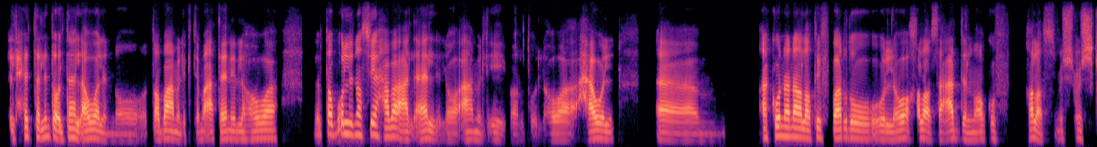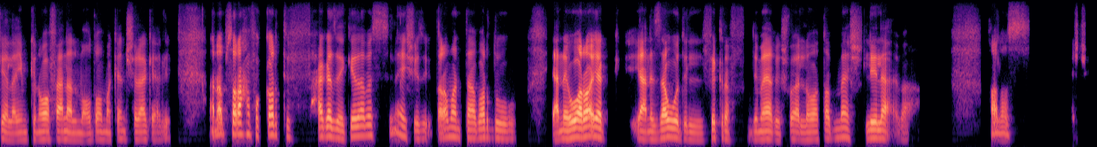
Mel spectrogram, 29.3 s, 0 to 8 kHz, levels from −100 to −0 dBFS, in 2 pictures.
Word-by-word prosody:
الحتّة 145 Hz, -1 st, -1 dB
اللي 135 Hz, +2 st, -1 dB
أنت 150 Hz, -, -1 dB
قُلتها 135 Hz, +5 st, +3 dB
الأول 120 Hz, -1 st, +3 dB
إنه 90 Hz, -1 st, -12 dB
طَب 110 Hz, +1 st, 0 dB
أعمل 115 Hz, -5 st, +5 dB
اجتماع 95 Hz, -, -1 dB
تاني 115 Hz, +1 st, -1 dB
اللي 110 Hz, -1 st, -5 dB
هو 120 Hz, +2 st, -1 dB, 0.7 s
"طَب 180 Hz, -1 st, +4 dB
قُل 185 Hz, 0 st, +3 dB
لي 180 Hz, -, +1 dB
نصيحة 165 Hz, -4 st, +2 dB
بقى 145 Hz, -3 st, +5 dB
على 110 Hz, -, +2 dB
الأقل، 115 Hz, -5 st, 0 dB
اللي -, -, -13 dB
هو 95 Hz, 0 st, -4 dB
أعمل 110 Hz, -1 st, -2 dB
إيه 100 Hz, -4 st, -12 dB
برضو؟" -, -, -16 dB
اللي -, -, -20 dB
هو 100 Hz, 0 st, -3 dB
أحاول 115 Hz, -1 st, +2 dB, 0.6 s
آمم 95 Hz, -2 st, -2 dB, 0.6 s
أكون 150 Hz, +3 st, +3 dB
أنا 145 Hz, -1 st, +6 dB
لطيف 130 Hz, +2 st, 0 dB
برضو، 130 Hz, 0 st, +4 dB, 0.2 s
واللي 110 Hz, -1 st, -4 dB
هو 125 Hz, +2 st, +2 dB
خلاص 120 Hz, -5 st, -1 dB
أعَدّي 115 Hz, +2 st, +1 dB
المَوقِف، 105 Hz, +1 st, -7 dB, 0.2 s
خلاص -, -, -1 dB
مش -, -, -8 dB
مشكلة، 100 Hz, -1 st, -3 dB
يمكن 105 Hz, +1 st, -9 dB
هو 110 Hz, +1 st, +3 dB
فعلًا 110 Hz, 0 st, 0 dB
الموضوع 100 Hz, +2 st, -6 dB
ما 105 Hz, -1 st, -8 dB
كانش 110 Hz, +1 st, -9 dB
راجع 110 Hz, 0 st, -3 dB
لي. -, -, -14 dB, 0.6 s
أنا -, -, +4 dB
بصراحة 185 Hz, -1 st, +4 dB
فكّرت 170 Hz, -1 st, -1 dB
في 135 Hz, -, -14 dB
حاجة 150 Hz, +1 st, +3 dB
زي 125 Hz, -4 st, -2 dB
كده، 150 Hz, +5 st, 0 dB
بس 165 Hz, 0 st, -8 dB
ماشي 150 Hz, -9 st, -6 dB
ز 115 Hz, -, -11 dB
طالما 145 Hz, +1 st, +1 dB
أنت 130 Hz, -1 st, -5 dB
برضو 125 Hz, -2 st, -3 dB, 0.5 s
يعني 120 Hz, 0 st, +3 dB
هو 135 Hz, +3 st, +8 dB
رأيَّك 150 Hz, +2 st, +7 dB, 0.4 s
يعني 110 Hz, 0 st, +3 dB
زوّد 130 Hz, +3 st, +2 dB
الفكرة 100 Hz, -3 st, -6 dB
في -, -, -26 dB
دماغي 110 Hz, -2 st, 0 dB
شوية، 110 Hz, +3 st, -4 dB
اللي 105 Hz, 0 st, -5 dB
هو 110 Hz, 0 st, -1 dB
طَب 120 Hz, +3 st, -6 dB
ماشي، 135 Hz, 0 st, -6 dB
ليه 125 Hz, +1 st, +3 dB
لأ 120 Hz, -1 st, -1 dB
بقى؟ 395 Hz, -, -15 dB, 1.0 s
خلاص. -, -, -5 dB, 0.6 s
ماشي. -, -, -14 dB
115 Hz, 160 wpm, -25 LUFS, 105-135 Hz, 1.0 s, هو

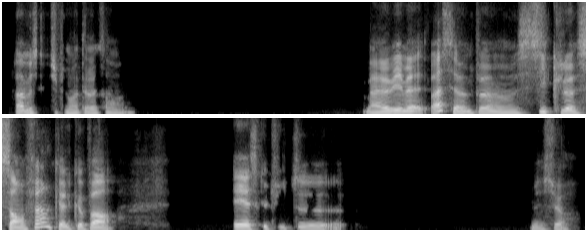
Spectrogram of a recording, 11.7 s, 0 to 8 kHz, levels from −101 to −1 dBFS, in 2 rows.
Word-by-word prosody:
Ah 205 Hz, -, +3 dB
mais 175 Hz, -, -1 dB
c'est 145 Hz, -, -7 dB
super 130 Hz, -2 st, -8 dB
intéressant, 130 Hz, +4 st, -6 dB
hein. 140 Hz, +2 st, -15 dB, 2.3 s
Bah 120 Hz, 0 st, +2 dB
oui 150 Hz, +3 st, +5 dB
mais 120 Hz, -3 st, +2 dB
ouais -, -, +4 dB
c'est -, -, -1 dB
un 120 Hz, -1 st, +1 dB
peu 155 Hz, +5 st, -2 dB
un 130 Hz, -1 st, -2 dB
cycle 145 Hz, 0 st, -1 dB
sans 135 Hz, +2 st, +4 dB
fin, 255 Hz, -, +1 dB
quelque 140 Hz, -, 0 dB
part. 135 Hz, -2 st, +3 dB, 1.2 s
Et 145 Hz, -, +5 dB
est-ce 135 Hz, -1 st, +4 dB
que 145 Hz, -, -4 dB
tu 125 Hz, -3 st, -14 dB
te 130 Hz, 0 st, -5 dB, 1.9 s
Bien 135 Hz, -1 st, -9 dB
sur. 140 Hz, +2 st, -8 dB
135 Hz, 135 wpm, -28 LUFS, 130-145 Hz, 2.3 s, oui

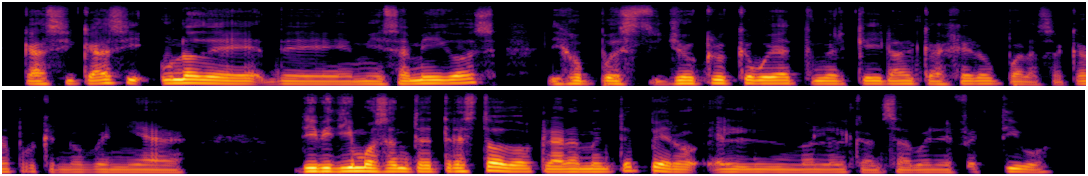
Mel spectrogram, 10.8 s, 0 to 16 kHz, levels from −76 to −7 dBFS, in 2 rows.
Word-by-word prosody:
Casi, 115 Hz, +1 st, -2 dB
casi, 140 Hz, +3 st, 0 dB
uno 150 Hz, +2 st, +7 dB
de 125 Hz, -5 st, +2 dB
de 110 Hz, 0 st, -5 dB
mis 110 Hz, +1 st, -4 dB
amigos 140 Hz, +6 st, +2 dB, 0.2 s
dijo: 115 Hz, +3 st, -2 dB
"Pues 120 Hz, 0 st, -2 dB
yo 130 Hz, +4 st, +1 dB
creo 145 Hz, -2 st, +1 dB
que 140 Hz, -, 0 dB
voy 135 Hz, 0 st, +4 dB
a -, -, +1 dB
tener 120 Hz, -2 st, -4 dB
que -, -, -5 dB
ir 125 Hz, -1 st, -1 dB
al 120 Hz, 0 st, -3 dB
cajero 120 Hz, +2 st, -4 dB
para 105 Hz, -4 st, -8 dB
sacar", 105 Hz, +6 st, -8 dB
porque 120 Hz, -1 st, -13 dB
no 105 Hz, 0 st, -10 dB
venía 105 Hz, -2 st, -7 dB, 0.5 s
dividimos 140 Hz, 0 st, +7 dB
entre 135 Hz, -1 st, +2 dB
3 140 Hz, +1 st, 0 dB
todo, 140 Hz, -6 st, +6 dB
claramente, 120 Hz, +3 st, -1 dB
pero 150 Hz, -9 st, 0 dB
él 110 Hz, -1 st, -5 dB
no 105 Hz, -, -8 dB
le 105 Hz, 0 st, -8 dB
alcanzaba 100 Hz, -1 st, -9 dB
en 105 Hz, -, -9 dB
efectivo. 115 Hz, +1 st, -6 dB
120 Hz, 200 wpm, -23 LUFS, 110-135 Hz, 0.5 s, uno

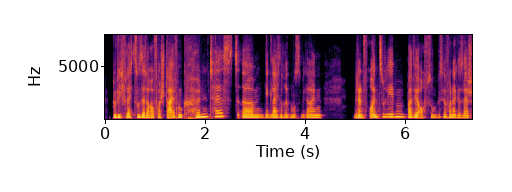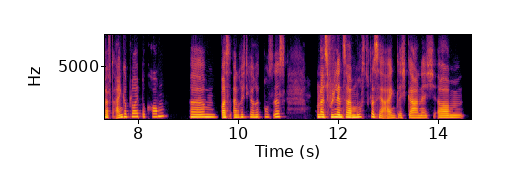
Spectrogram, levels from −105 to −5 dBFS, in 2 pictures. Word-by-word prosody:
du 200 Hz, -, +4 dB
dich 205 Hz, 0 st, +2 dB
vielleicht 195 Hz, -3 st, +1 dB
zu 215 Hz, -, +2 dB
sehr 200 Hz, -1 st, +4 dB
darauf 185 Hz, -1 st, +2 dB
versteifen 185 Hz, +3 st, +3 dB
könntest, 255 Hz, +8 st, 0 dB
ähm, 195 Hz, 0 st, +2 dB
den 190 Hz, -, -2 dB
gleichen 190 Hz, +1 st, +1 dB
Rhythmus 205 Hz, -1 st, -5 dB
wie 200 Hz, -, -9 dB
dein 185 Hz, -1 st, -1 dB, 0.7 s
wie 180 Hz, -, -3 dB
dein 185 Hz, -1 st, +4 dB
Freund 195 Hz, +3 st, +1 dB
zu 245 Hz, -, -3 dB
leben, 235 Hz, +1 st, +1 dB
weil 195 Hz, -2 st, +3 dB
wir 200 Hz, -, +4 dB
auch -, -, -3 dB
so 210 Hz, -, -9 dB
'n 190 Hz, -, -7 dB
bisschen 215 Hz, +1 st, -4 dB
von 200 Hz, -2 st, 0 dB
der 190 Hz, -, +2 dB
Gesellschaft 185 Hz, +2 st, -2 dB
eingebläut 255 Hz, +8 st, -1 dB
bekommen, 275 Hz, +5 st, -4 dB, 0.4 s
ähm, 225 Hz, -1 st, +2 dB
was 205 Hz, 0 st, +2 dB
ein 205 Hz, -1 st, -1 dB
richtiger 220 Hz, +1 st, -4 dB
Rhythmus 225 Hz, +1 st, -7 dB
ist. 255 Hz, +1 st, -1 dB, 0.6 s
Und 230 Hz, 0 st, +2 dB
als 225 Hz, -1 st, +4 dB
Freelancer 220 Hz, -2 st, +5 dB
musst 210 Hz, +5 st, 0 dB
du -, -, -31 dB
das 225 Hz, -5 st, 0 dB
ja 175 Hz, -, -2 dB
eigentlich 170 Hz, +3 st, -4 dB
gar 165 Hz, -1 st, +1 dB
nicht. 170 Hz, +1 st, -6 dB
Ähm, 185 Hz, 0 st, -1 dB
205 Hz, 190 wpm, -23 LUFS, 190-230 Hz, 0.7 s, Freelancer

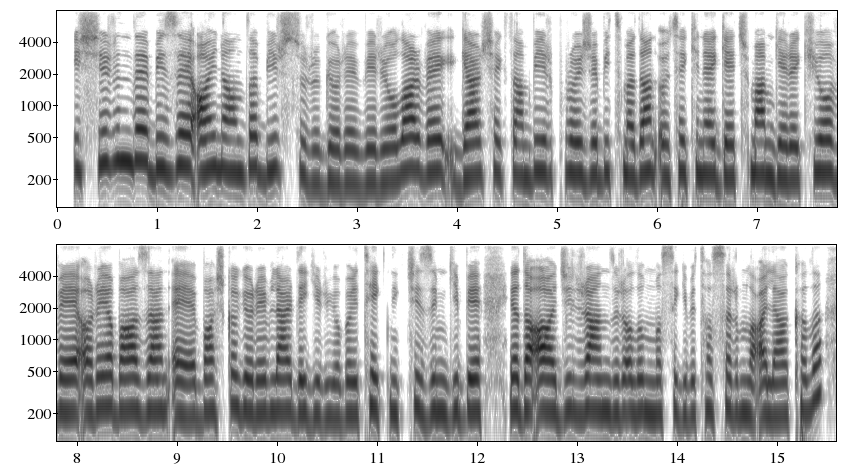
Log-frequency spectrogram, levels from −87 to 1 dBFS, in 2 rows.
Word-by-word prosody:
İş 245 Hz, +1 st, -6 dB
yerinde 295 Hz, -1 st, +2 dB
bize 255 Hz, +1 st, +2 dB
aynı 250 Hz, +1 st, +4 dB
anda 240 Hz, 0 st, -1 dB
bir 245 Hz, +2 st, -1 dB
sürü 220 Hz, -6 st, -8 dB
görev 190 Hz, -1 st, -4 dB
veriyorlar 200 Hz, +6 st, +1 dB
ve, 240 Hz, +1 st, +2 dB
iii, 190 Hz, -, -11 dB
gerçekten 220 Hz, 0 st, -1 dB
bir 235 Hz, -1 st, -2 dB
proje 225 Hz, -1 st, -2 dB
bitmeden 230 Hz, 0 st, 0 dB
ötekine 225 Hz, +1 st, -2 dB
geçmem 220 Hz, +1 st, 0 dB
gerekiyor 215 Hz, +2 st, 0 dB
ve 210 Hz, -1 st, +3 dB
araya 225 Hz, +1 st, +1 dB
bazen, 215 Hz, 0 st, +3 dB
eee, 195 Hz, -1 st, +1 dB
başka 215 Hz, +3 st, -2 dB
görevler 210 Hz, -1 st, 0 dB
de 205 Hz, -, +1 dB
giriyor, 190 Hz, -1 st, -6 dB
böyle, 200 Hz, 0 st, -1 dB
teknik 210 Hz, -2 st, -4 dB
çizim 210 Hz, -1 st, -3 dB
gibi 210 Hz, +1 st, +1 dB, 0.3 s
ya 220 Hz, -1 st, +2 dB
da 215 Hz, -1 st, +6 dB
acil 210 Hz, -1 st, +4 dB
render 215 Hz, -2 st, +1 dB
alınması 205 Hz, 0 st, -2 dB
gibi 200 Hz, 0 st, -6 dB
tasarımla 205 Hz, -2 st, -3 dB
alakalı, 195 Hz, +7 st, 0 dB
215 Hz, 145 wpm, -20 LUFS, 205-230 Hz, 0.3 s, da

